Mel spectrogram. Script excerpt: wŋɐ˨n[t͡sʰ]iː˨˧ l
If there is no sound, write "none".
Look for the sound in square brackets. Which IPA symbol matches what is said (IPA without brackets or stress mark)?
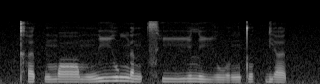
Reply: t͡sʰ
